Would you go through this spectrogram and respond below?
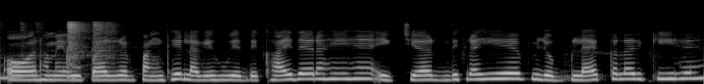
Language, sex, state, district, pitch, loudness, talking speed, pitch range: Hindi, female, Uttar Pradesh, Jyotiba Phule Nagar, 215 Hz, -25 LUFS, 170 wpm, 205-250 Hz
